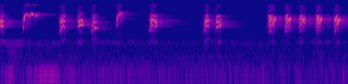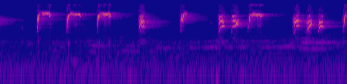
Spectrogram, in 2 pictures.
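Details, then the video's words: A sunbird known locally as kolibri ninja sings a full repertoire, used to train kept birds. Clusters of thin, very high chips and squeaks come in quick bursts with brief pauses. "Kolibri Ninja Gacor Full Materi"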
